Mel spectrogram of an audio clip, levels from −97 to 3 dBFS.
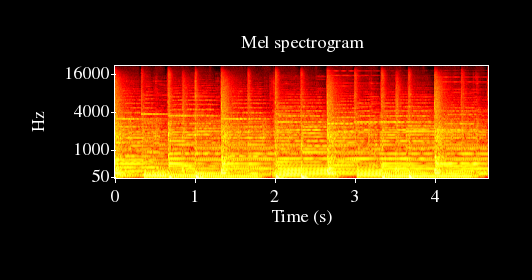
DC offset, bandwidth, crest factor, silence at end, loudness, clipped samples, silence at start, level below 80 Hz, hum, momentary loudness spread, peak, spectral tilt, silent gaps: under 0.1%; 19.5 kHz; 14 dB; 0 s; -15 LUFS; under 0.1%; 0 s; -20 dBFS; none; 3 LU; 0 dBFS; -5.5 dB/octave; none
